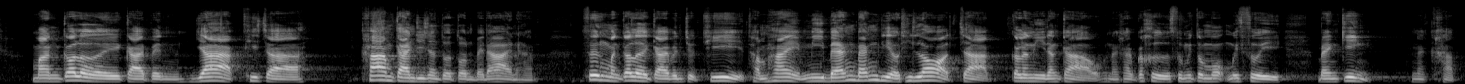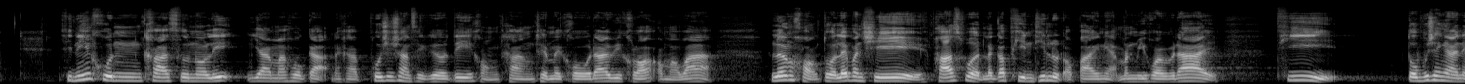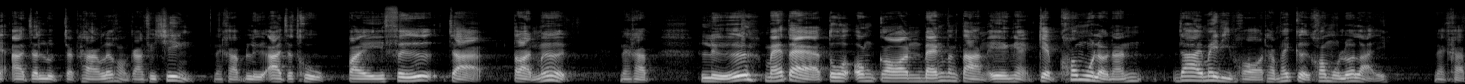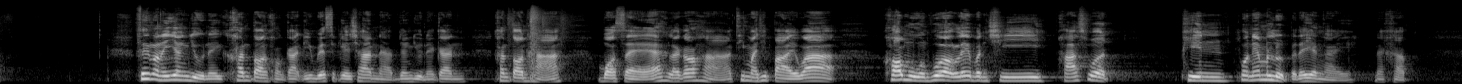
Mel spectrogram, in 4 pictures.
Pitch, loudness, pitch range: 155 Hz, -21 LUFS, 130-185 Hz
